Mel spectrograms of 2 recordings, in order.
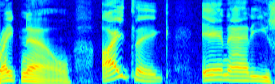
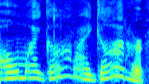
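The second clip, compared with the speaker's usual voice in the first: hushed surprise; 8 semitones higher, 12 dB quieter than usual. Retold or imitated. Surprised he reached aunt.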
